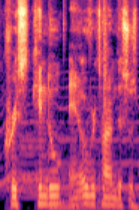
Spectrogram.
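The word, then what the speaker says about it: Christkindl: from the Christ child the German way to pronounce it is Chris Kindle and over time this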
